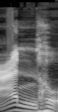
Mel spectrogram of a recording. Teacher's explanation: Jadi, kalau bunyi ain itu harus di tengah-tenggorokan, lebih keluar, lebih ke atas. Kalau Hamzah di dalam.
